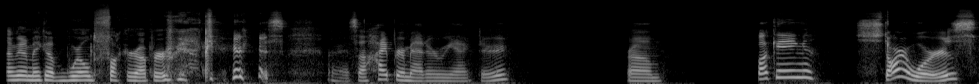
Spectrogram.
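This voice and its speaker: Slow-talking, swearing woman streamer. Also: medium pitch. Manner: swearing, incredulous, excitable reactions. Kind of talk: casual gaming commentary.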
